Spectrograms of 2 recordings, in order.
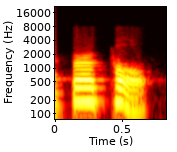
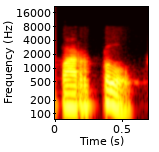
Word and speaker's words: purple: Contohnya ada purple, ungu, vibrant. Ini bacanya per ya, bukan par teman-teman. Karena banyak yang bacanya purple.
